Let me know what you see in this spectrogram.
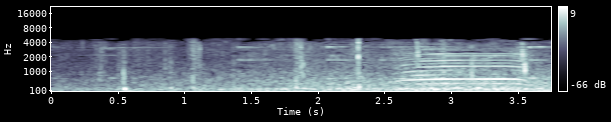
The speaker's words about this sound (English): Rosie, do you want to go see the cows with Mommy?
